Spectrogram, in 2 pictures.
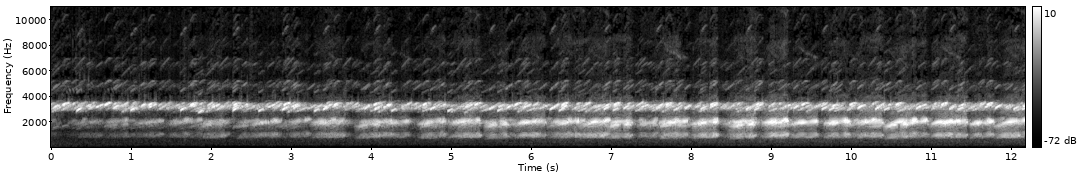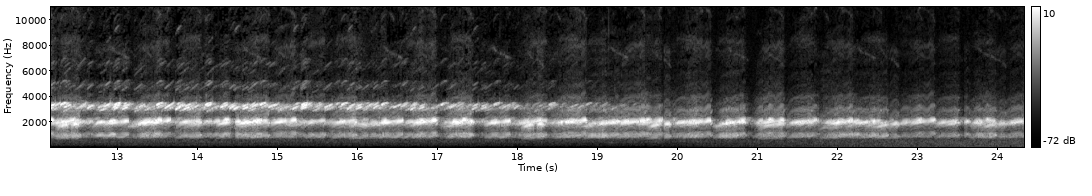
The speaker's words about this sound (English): All land vertebrates have a larynx, the muscular top end of the windpipe. Frogs turned this protective valve into a singing reed.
